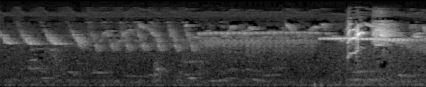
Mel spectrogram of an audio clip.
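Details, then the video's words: Dakun white-eye from Kintamani, Bali, with a quick series of high, evenly repeated chirps. They run into a sustained thin whistle and end in a louder, buzzy, scratchy burst. "suara kicau burung pleci dakun bali kintamani"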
